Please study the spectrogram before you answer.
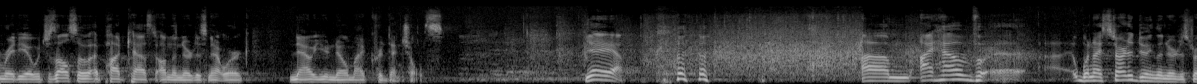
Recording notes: Recorded June 5, 2015 at ATX Television Festival.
